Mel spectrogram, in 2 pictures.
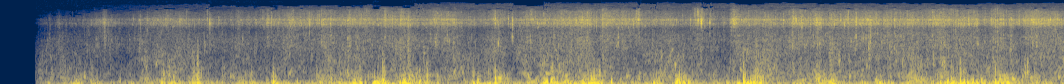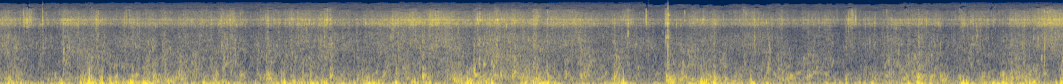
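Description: Small waves lap against a kayak's hull.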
